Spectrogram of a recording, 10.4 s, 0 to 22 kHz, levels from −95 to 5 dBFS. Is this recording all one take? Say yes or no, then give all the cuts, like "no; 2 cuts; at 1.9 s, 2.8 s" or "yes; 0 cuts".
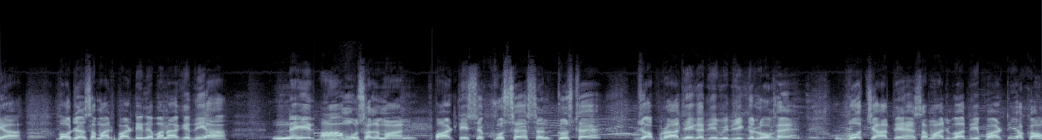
no; 2 cuts; at 3.1 s, 4.2 s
